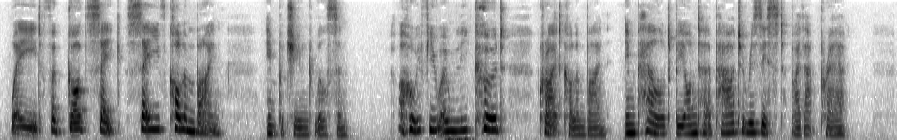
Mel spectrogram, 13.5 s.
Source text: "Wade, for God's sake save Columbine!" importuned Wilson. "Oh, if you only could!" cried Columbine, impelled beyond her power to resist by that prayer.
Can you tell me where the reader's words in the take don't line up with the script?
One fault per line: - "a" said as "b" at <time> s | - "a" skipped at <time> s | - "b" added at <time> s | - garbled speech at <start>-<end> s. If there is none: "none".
none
